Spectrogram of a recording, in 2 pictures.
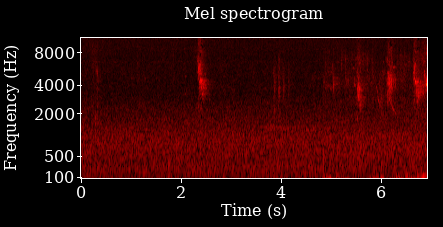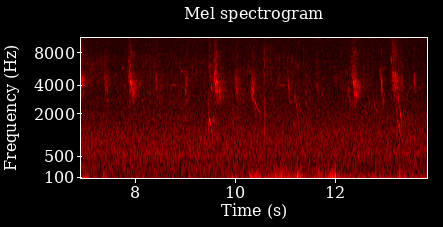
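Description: Small birds chirping: short, high, falling chirps, one early and then many from about five seconds in, over a steady hiss. A low rumble comes in at about the same time and grows louder near the end.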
